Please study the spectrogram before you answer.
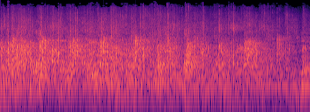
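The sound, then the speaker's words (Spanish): Applause from the audience at a school graduation ceremony: a steady, dense patter of many hands clapping continuously and fairly loudly throughout. “Vamos a rendir un voto de aplauso”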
